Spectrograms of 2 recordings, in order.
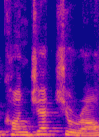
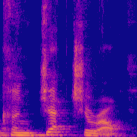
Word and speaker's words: conjectural: Yeah, so that's which is on conjectural. So it retains the stress from conjecture.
